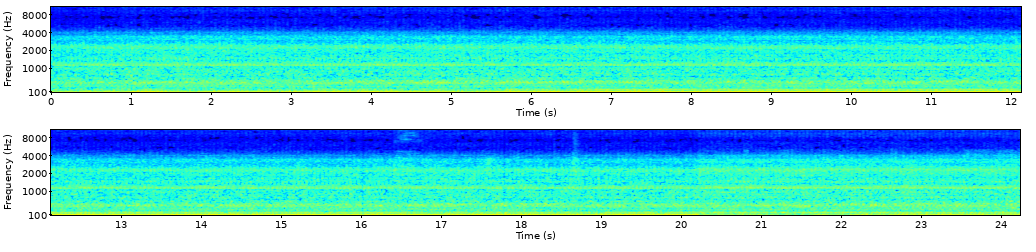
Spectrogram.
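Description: An engine idling steadily with a low, even hum; it dips slightly about twenty seconds in.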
